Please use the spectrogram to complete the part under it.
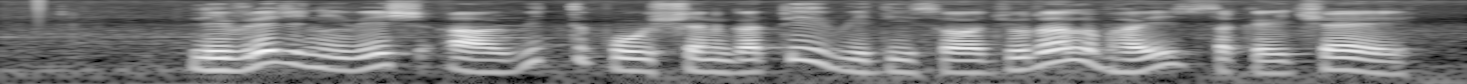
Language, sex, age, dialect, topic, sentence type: Maithili, male, 25-30, Eastern / Thethi, banking, statement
